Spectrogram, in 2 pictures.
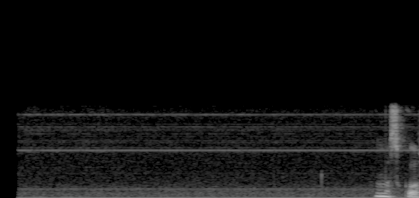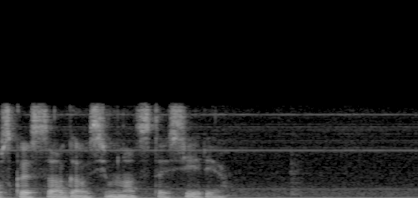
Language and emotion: Russian, neutral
